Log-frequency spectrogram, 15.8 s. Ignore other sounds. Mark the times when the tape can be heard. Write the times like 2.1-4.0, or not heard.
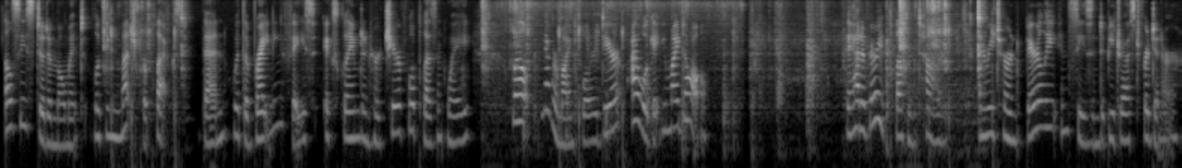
1.4-2.5, 6.4-7.5, 12.0-13.2.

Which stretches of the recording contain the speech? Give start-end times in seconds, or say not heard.
0.0-9.5, 11.2-15.7.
